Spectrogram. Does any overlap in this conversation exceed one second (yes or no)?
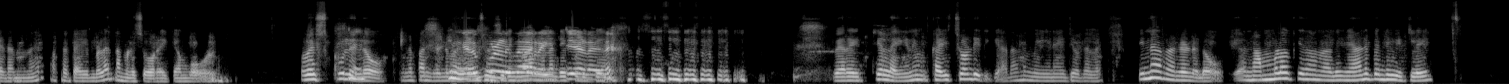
yes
